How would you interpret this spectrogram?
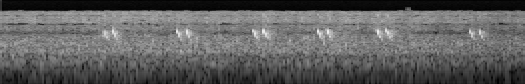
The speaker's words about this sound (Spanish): Uy, qué contento está nuestro pajarito, con que hace todavía algo de fresquito, ¿eh?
